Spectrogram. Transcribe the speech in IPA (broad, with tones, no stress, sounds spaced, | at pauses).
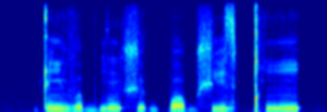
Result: ʈ ĩ˧˥˧ v ə˧˩ b ɡ ũ˧˩ ʃ ɵ˧˩ ɡ p ɔ˧˩ b ʃ i˨˥ z ǃʰ ĩ˨˥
